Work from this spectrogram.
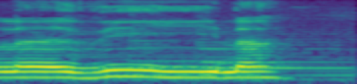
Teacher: suara dengung itu itu suaranya seolah keluar dari hidung nya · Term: Ghunnah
